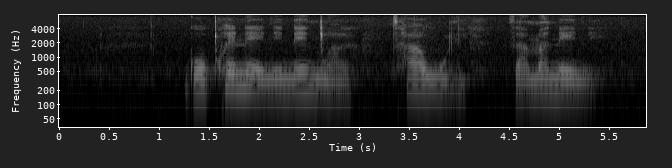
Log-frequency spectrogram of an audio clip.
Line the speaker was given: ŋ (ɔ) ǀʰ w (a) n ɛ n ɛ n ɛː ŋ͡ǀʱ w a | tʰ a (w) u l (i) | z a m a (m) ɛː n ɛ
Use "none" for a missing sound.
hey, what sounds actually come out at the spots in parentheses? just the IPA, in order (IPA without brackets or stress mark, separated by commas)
ɔ, ɛ, w, i, n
